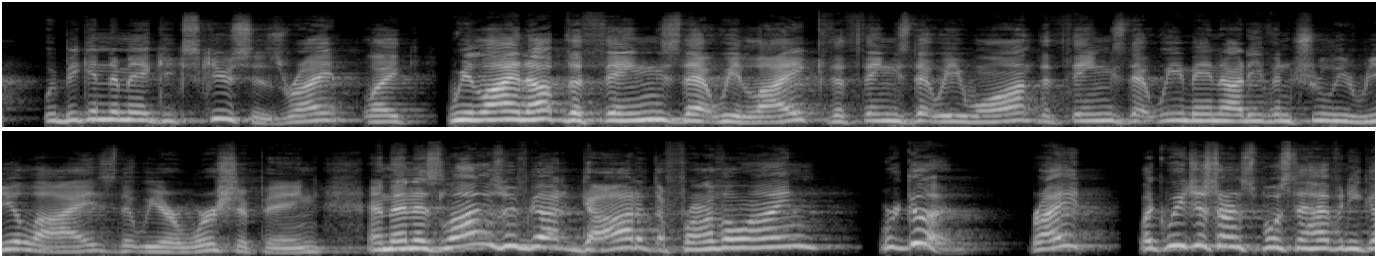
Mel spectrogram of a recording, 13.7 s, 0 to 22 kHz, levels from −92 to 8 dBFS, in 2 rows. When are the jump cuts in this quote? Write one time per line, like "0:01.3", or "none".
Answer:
0:02.1
0:11.1
0:12.4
